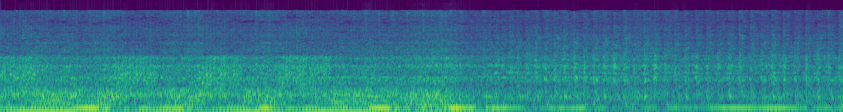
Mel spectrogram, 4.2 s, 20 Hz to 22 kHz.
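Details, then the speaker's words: Isuzu Panther diesel, compression 28 bar on all cylinders, nozzles serviced, complaint of low power: harsh hammering clatter at idle, about four knocks a second, vibration felt in the cabin; injection pump timing too far advanced. "Suaranya galak ya, lalu maju timingnya. Kita coba dulu jalan raya. Tapi mesinnya sangat berisik, kalau dipakai jalan berisik, kerang gitu."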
